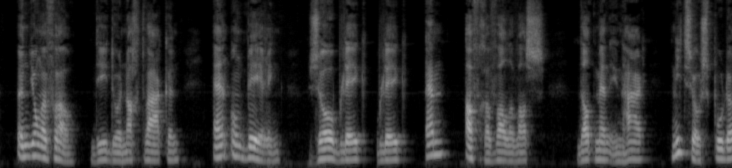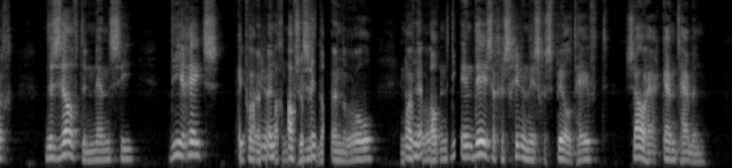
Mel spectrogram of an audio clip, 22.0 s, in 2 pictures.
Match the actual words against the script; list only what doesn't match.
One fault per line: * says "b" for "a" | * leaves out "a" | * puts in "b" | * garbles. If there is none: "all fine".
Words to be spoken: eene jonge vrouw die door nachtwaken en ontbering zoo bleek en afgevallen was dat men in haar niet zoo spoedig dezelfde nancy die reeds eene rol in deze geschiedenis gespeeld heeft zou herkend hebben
* puts in "bleek"
* garbles
* garbles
